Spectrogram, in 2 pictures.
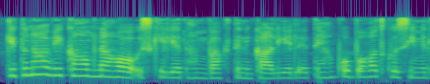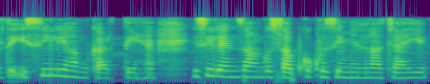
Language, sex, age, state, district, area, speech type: Urdu, female, 45-60, Bihar, Khagaria, rural, spontaneous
